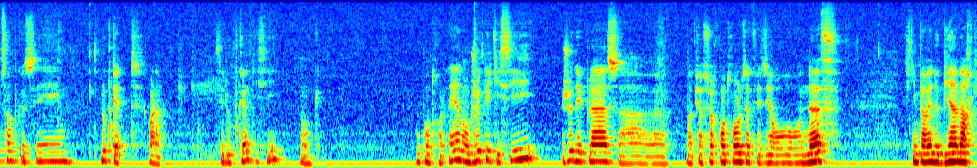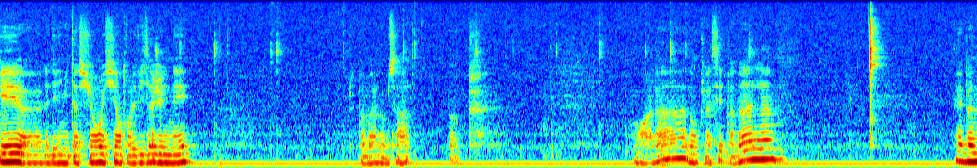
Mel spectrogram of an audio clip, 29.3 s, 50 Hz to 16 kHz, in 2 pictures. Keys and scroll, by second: 12.7 Tab, 17.9 Tab, 22.2 Tab, 28.8 Tab.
